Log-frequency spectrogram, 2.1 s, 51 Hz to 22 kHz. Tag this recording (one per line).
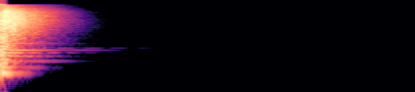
shot
unlayered
drum
Snare
sm-57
